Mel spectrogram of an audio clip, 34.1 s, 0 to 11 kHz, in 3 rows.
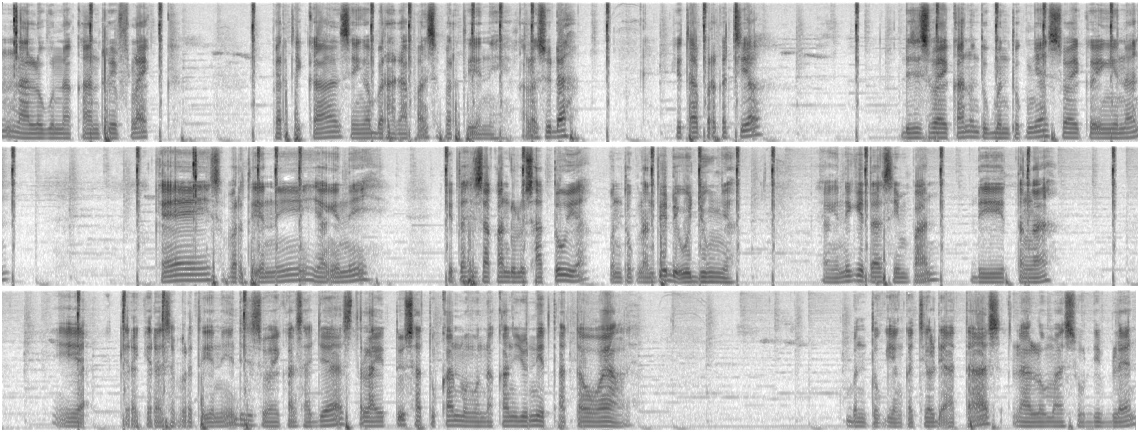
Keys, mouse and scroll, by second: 0.7 shift+click, 3.0 shift+click, 3.9 click, 4.1 click, 4.5 click, 5.1 shift+click, 5.8 click, 6.0 click, 6.8 click, 7.3 click, 7.5-8.8 shift+drag.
